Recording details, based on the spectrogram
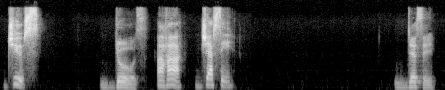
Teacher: all we're doing is, again, we're stopping, releasing into friction with our voice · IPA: dʒ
